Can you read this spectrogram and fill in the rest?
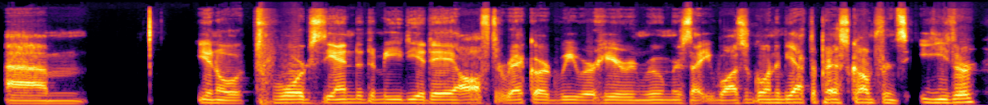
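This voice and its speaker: Irish guy with a croaky flu voice, flat and even, dry close mic, chatty sweary podcast host. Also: mid-range voice, brisk, dry recording. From Ireland. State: hoarse from a flu. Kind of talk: casual podcast chat.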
